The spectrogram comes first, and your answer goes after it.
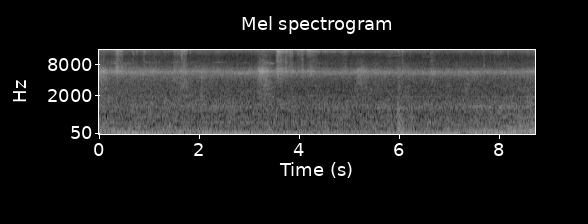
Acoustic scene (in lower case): bus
